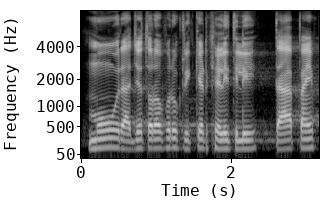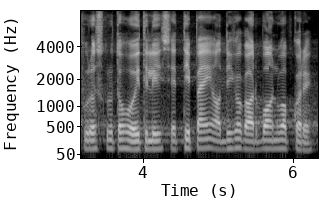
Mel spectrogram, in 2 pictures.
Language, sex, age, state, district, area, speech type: Odia, male, 18-30, Odisha, Dhenkanal, urban, spontaneous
